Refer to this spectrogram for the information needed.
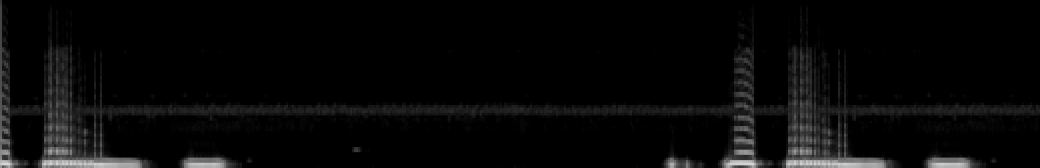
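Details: A spotted dove gives two soft cooing phrases about four seconds apart, each a long falling coo framed by short hollow notes, in quiet surroundings. The recording is presented as a lure call for hunting doves.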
